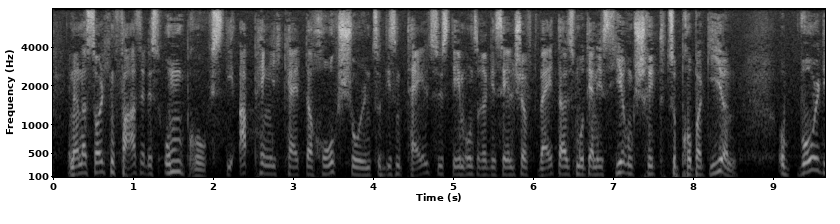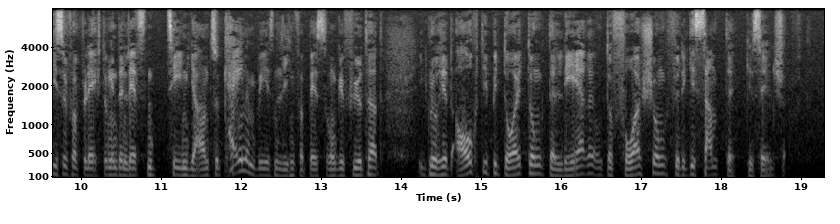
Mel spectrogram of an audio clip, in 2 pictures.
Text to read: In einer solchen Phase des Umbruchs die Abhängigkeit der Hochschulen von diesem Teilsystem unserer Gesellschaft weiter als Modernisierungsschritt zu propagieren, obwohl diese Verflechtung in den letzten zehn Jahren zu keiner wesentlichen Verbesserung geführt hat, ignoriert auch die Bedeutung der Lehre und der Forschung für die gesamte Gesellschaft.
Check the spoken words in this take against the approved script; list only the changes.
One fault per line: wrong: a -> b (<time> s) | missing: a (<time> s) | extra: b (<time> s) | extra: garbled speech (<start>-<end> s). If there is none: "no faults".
no faults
